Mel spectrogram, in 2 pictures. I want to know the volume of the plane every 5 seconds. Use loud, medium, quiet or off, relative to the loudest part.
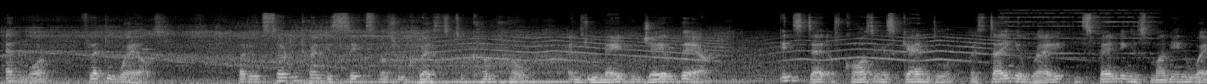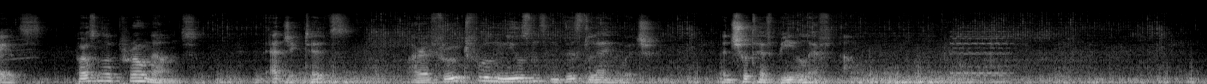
loud, loud, medium, loud, loud.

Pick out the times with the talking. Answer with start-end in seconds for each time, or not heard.
0.0-20.6.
